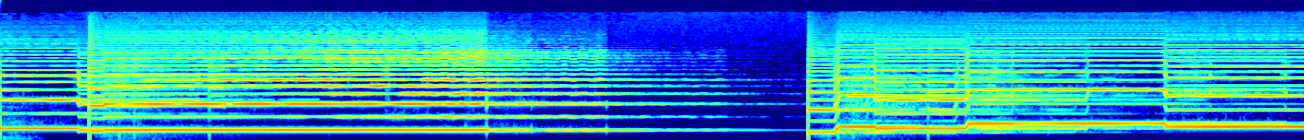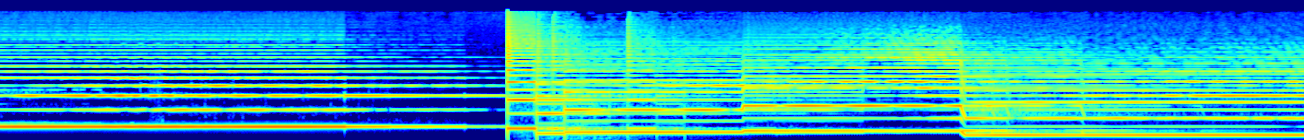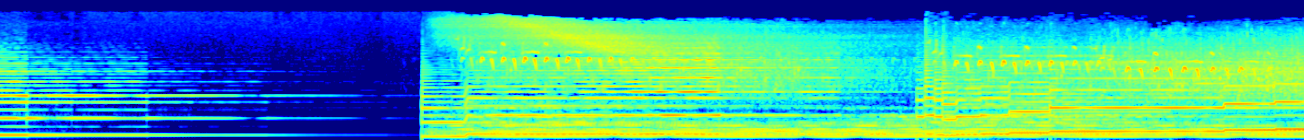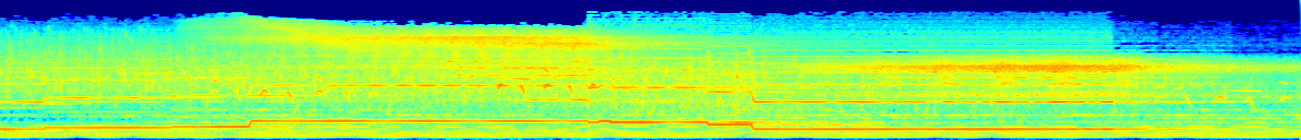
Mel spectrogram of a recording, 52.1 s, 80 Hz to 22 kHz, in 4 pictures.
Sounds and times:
Music: 0.0 - 29.6, 30.3 - 52.1.

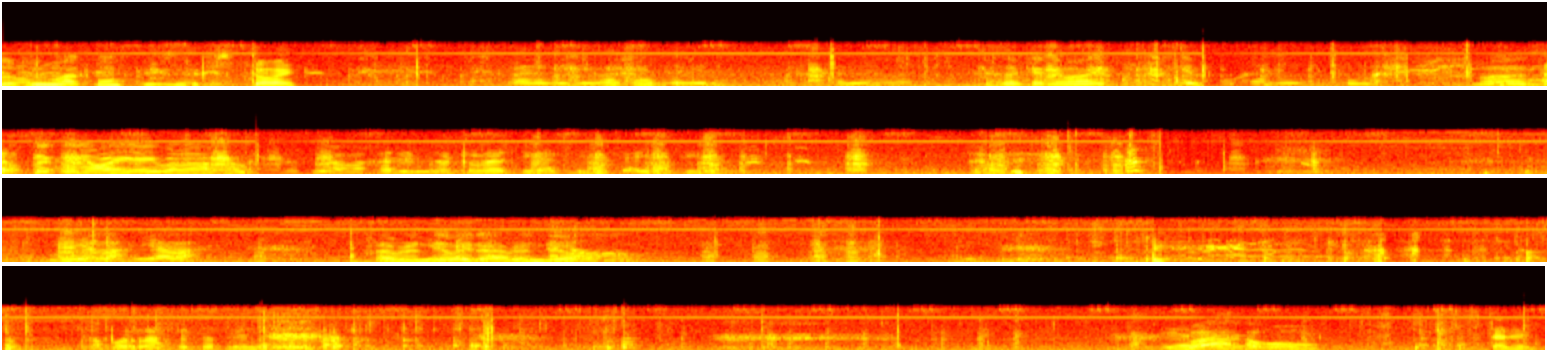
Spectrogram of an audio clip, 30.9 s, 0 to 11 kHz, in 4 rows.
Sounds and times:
Quack: 5.2 - 9.6, 10.4 - 14.0, 19.2 - 19.9.

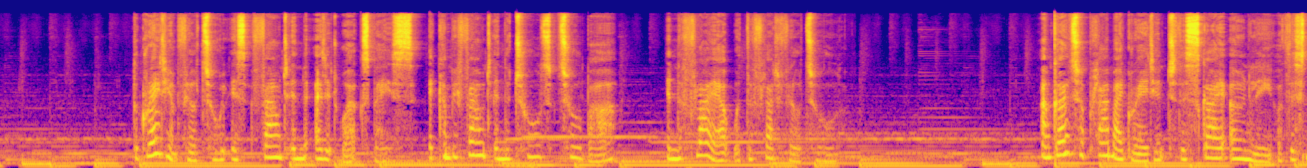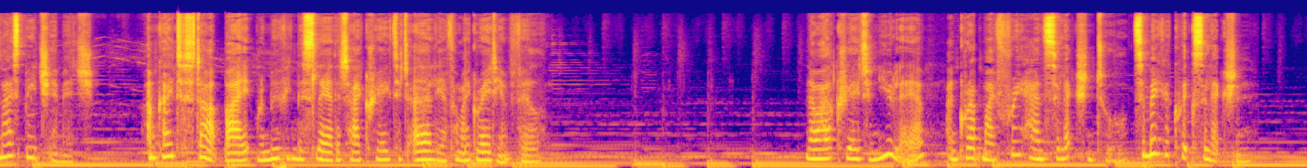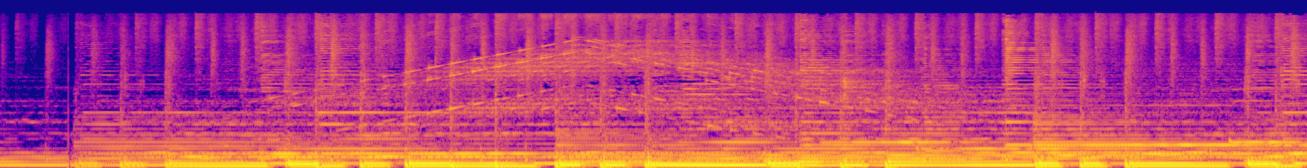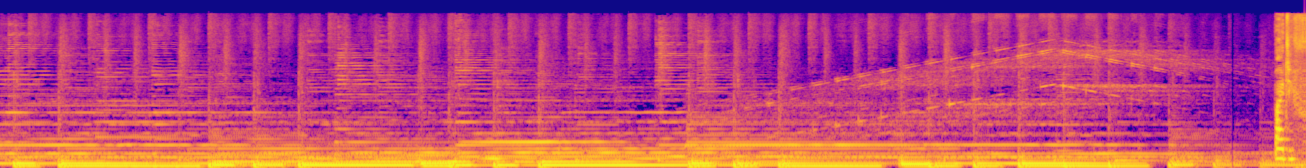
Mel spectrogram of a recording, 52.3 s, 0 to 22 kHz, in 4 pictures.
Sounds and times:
Music: 0.0 - 52.2
Speech: 1.4 - 8.5, 10.4 - 14.0, 14.6 - 18.6, 21.2 - 25.7, 52.0 - 52.2.

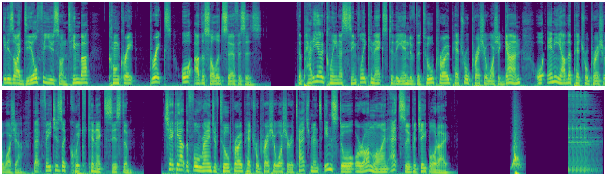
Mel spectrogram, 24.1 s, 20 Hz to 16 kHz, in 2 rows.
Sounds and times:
Speech: 0.0 - 5.3, 5.9 - 21.1.

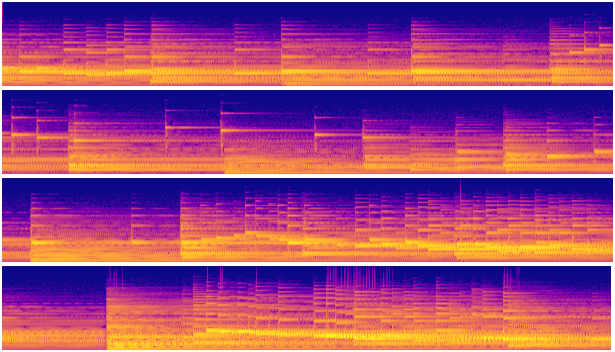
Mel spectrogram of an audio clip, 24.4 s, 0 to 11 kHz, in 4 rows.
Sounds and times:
New-age music: 0.0 - 24.4.

